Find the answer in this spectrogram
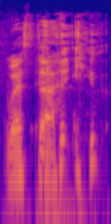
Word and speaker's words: Worcester: He How do you is a pronounce Boston it? boy. Worcester. Worcester. Westa.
